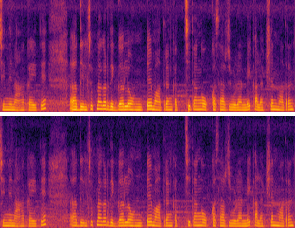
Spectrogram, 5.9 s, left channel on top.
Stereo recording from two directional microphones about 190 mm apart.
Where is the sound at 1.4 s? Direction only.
35° left (ahead or behind).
